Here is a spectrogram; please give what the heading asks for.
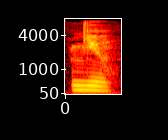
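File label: "nnu", Spanish; klettres; tdeedu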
